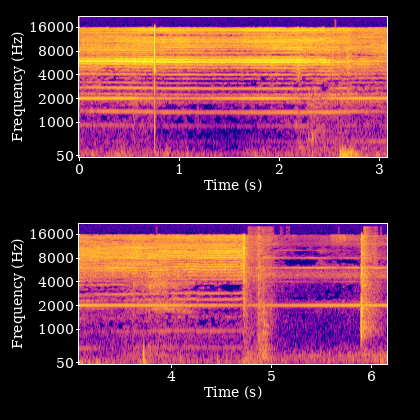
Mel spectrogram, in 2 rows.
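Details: 1978 VW Scirocco with a 24v VR6 swap, engine running: a steady high-pitched buzz with sharp clicks from the fan-circuit relay; the owner suspects a bad ground.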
